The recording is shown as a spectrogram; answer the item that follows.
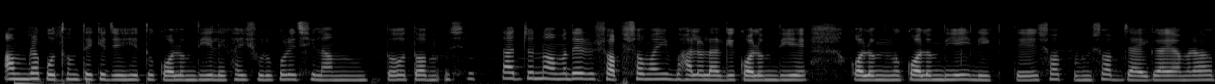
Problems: background sounds at intervals, background conversations at intervals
